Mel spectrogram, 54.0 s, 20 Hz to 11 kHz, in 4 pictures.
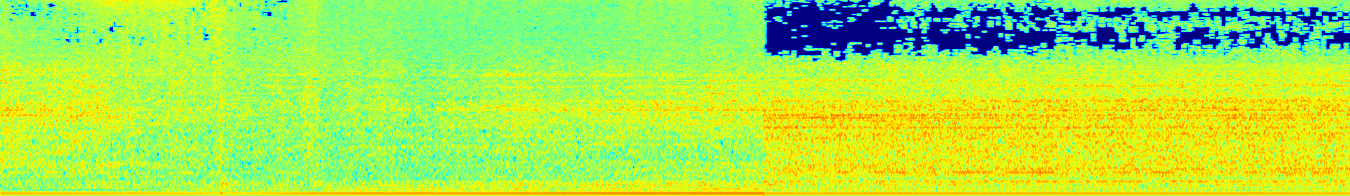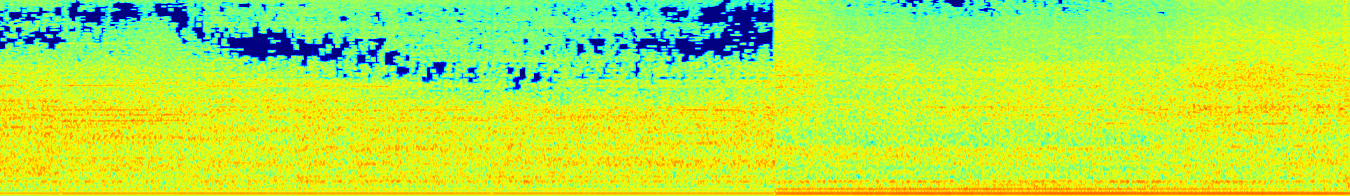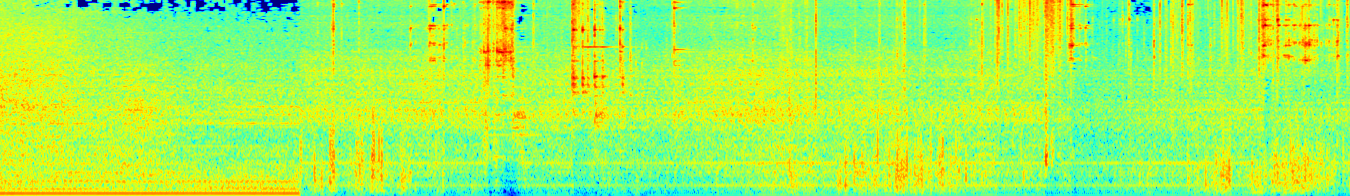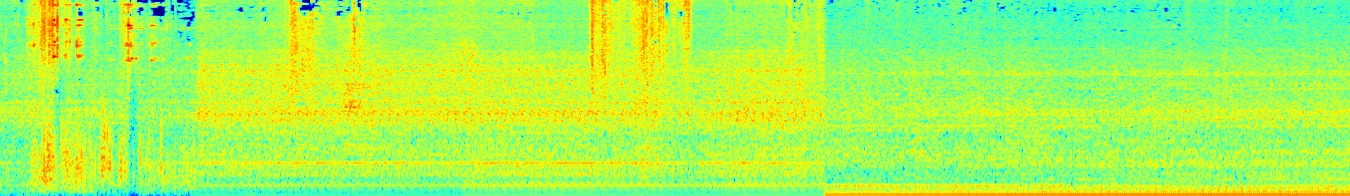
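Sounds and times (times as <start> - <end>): tractor diesel engine running: 0.0 - 54.0
sharp clicks and knocks: 30.3 - 42.5.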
